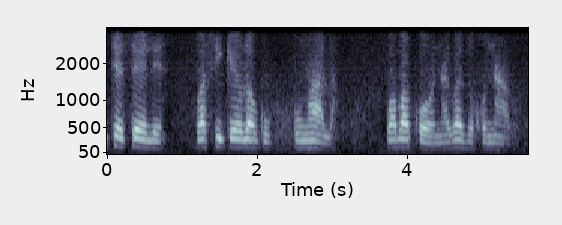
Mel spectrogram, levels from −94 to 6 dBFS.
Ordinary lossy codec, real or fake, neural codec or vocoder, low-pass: none; fake; codec, 16 kHz in and 24 kHz out, 1 kbps, XY-Tokenizer; 3.6 kHz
